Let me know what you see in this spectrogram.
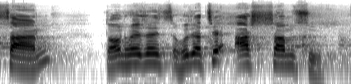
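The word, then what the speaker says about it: الشمس: সান তখন হয়ে যাচ্ছে আসমসু আলটা মানে লামটা উচ্চারণ হচ্ছে না এইজন্য এটাকে বলা হয়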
